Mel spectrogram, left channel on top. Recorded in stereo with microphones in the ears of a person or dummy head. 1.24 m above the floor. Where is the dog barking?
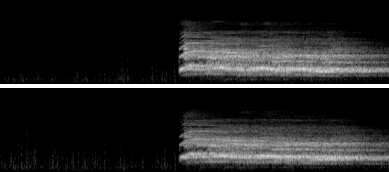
40° left (ahead or behind), 1.0 m.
